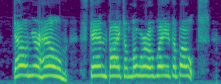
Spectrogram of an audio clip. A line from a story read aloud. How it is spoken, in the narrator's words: the captain roared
